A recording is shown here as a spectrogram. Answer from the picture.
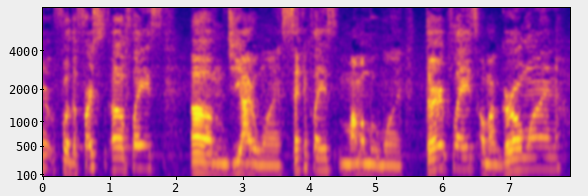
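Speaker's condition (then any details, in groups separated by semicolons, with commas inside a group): No condition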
